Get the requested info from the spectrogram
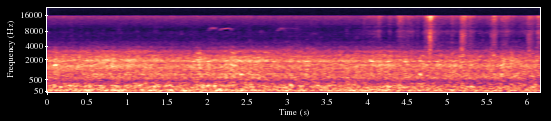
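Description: Norfolk Southern freight train passing out of view, a steady low rumble with a few faint clicks near the end.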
